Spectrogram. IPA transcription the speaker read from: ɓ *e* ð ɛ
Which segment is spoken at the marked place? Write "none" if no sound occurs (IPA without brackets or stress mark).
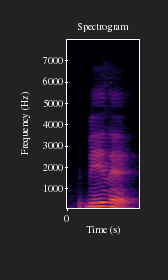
e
